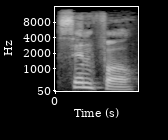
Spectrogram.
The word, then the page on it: sinful: American English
